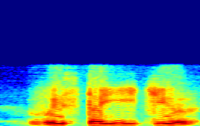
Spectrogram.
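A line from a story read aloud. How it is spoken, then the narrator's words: Growling. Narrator (Russian): рычал Филипп Филиппович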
